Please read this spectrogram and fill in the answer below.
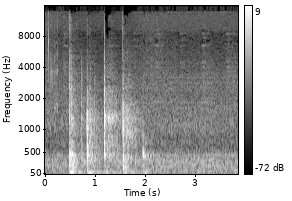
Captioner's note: knocking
